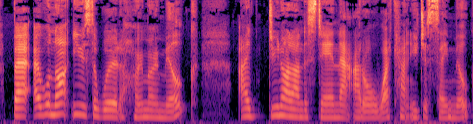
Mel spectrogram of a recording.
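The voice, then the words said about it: Australian accent. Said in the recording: “if I went back to Australia ... I don't think I pronounce any of the words properly just because of my accent.”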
